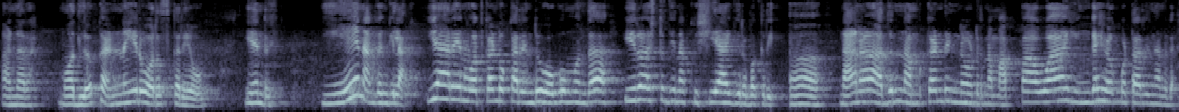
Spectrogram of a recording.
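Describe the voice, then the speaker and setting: A woman's voice: high-pitched, fast talker. A middle-aged woman with a North Karnataka accent, chatting and scolding in a homely way as a housewife in a comedy sketch. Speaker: village housewife in a comedy skit.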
